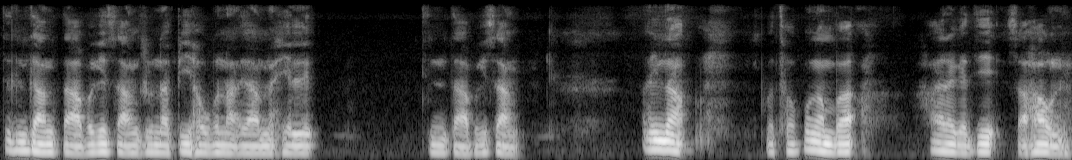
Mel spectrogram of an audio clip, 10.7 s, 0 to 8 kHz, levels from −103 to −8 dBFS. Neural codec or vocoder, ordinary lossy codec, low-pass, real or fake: vocoder, 44.1 kHz, 128 mel bands every 512 samples, BigVGAN v2; AAC, 48 kbps; 7.2 kHz; fake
